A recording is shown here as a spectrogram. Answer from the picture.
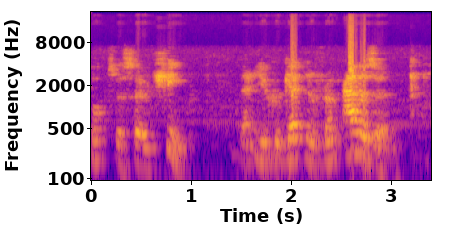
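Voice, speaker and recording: Noticeable background noise sits behind this recording. A man speaks at a moderate pace with a high pitch. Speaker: political party speaker. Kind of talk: panel speech.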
